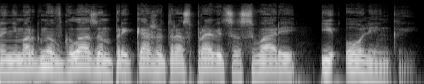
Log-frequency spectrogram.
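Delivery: usual speaking voice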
